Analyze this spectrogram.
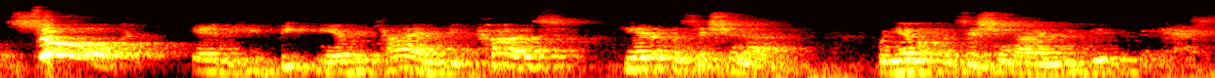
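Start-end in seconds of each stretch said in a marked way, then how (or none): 0.0-0.6 high, loud trading-floor yell; retold pit shout. Two traders racing to sell, retold pit shout. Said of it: "and we'll both go".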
